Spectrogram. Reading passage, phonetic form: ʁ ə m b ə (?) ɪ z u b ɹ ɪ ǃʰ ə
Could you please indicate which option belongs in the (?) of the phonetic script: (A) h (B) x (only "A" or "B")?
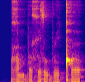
B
